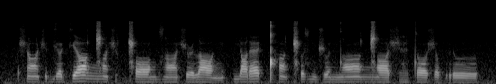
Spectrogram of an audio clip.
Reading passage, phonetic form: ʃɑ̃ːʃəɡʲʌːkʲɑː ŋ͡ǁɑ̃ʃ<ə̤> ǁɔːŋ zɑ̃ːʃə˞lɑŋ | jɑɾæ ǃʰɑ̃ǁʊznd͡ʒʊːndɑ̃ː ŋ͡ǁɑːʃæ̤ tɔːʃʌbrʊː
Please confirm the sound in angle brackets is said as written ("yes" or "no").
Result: yes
